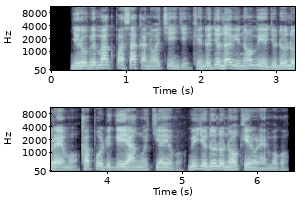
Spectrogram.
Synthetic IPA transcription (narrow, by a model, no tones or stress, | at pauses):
ɲeɾobemaɡpasakanɔt͡ʃɪɲd͡ʒɪkendod͡ʒolawinɔmɪjɔd͡ʒodoloɾɛmɔkapodɡɪjaŋɔt͡ʃjajɔɡɔmɪd͡ʒodolonɔkɪɾɔɾɛmɔɡɔ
